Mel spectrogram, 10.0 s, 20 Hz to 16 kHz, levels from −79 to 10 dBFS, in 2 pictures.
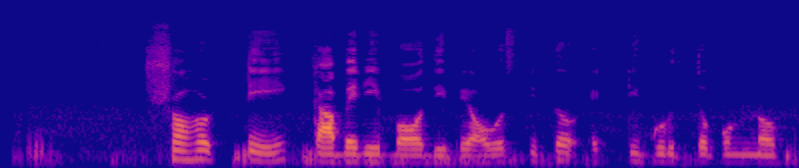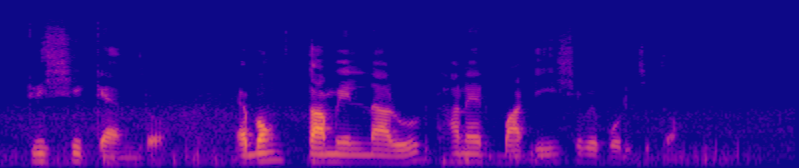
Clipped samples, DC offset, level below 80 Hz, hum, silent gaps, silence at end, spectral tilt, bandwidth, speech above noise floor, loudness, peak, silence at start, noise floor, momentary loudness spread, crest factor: under 0.1%; under 0.1%; -72 dBFS; none; none; 0.8 s; -6 dB/octave; 10.5 kHz; 34 dB; -27 LUFS; -4 dBFS; 0.9 s; -62 dBFS; 19 LU; 26 dB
